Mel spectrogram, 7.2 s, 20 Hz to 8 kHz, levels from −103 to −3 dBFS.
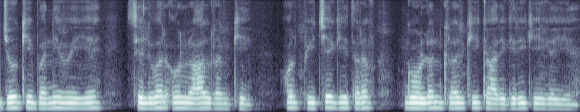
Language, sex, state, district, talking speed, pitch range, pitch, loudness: Hindi, male, Rajasthan, Jaipur, 175 wpm, 130-140 Hz, 135 Hz, -16 LUFS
